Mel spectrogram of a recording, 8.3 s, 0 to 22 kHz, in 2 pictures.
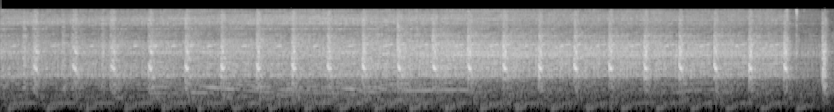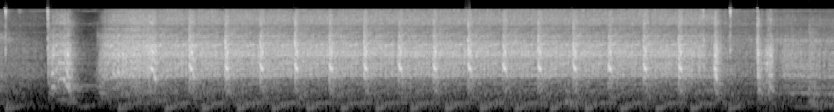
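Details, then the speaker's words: Yamaha Mio J fuel-injected scooter with new non-original injector that sprays continuously at key-on: two long cranking bursts at a steady starter rhythm, no catch either time; hard starting, though fuel pressure still above 40 psi. "memang susah nyalanya susah dan tadi sebenarnya sudah sempat menyala"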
